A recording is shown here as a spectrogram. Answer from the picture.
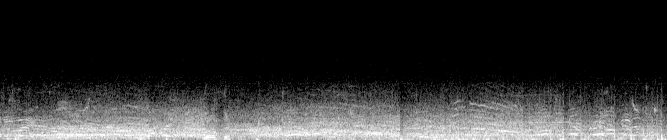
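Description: Arena crowd noise during live college basketball play on a hardwood court, with a basketball being dribbled and bounced.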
